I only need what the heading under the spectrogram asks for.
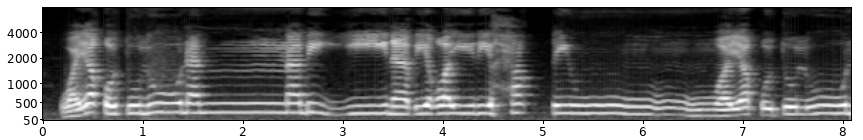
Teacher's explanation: تنوین کے بعد واو حروف یرملون میں سے آیا، یہاں پہ ادغام مع الغنہ ہوگا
